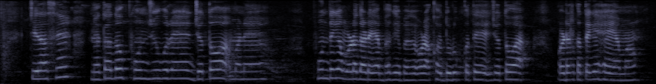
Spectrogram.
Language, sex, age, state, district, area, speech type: Santali, female, 18-30, West Bengal, Purulia, rural, spontaneous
